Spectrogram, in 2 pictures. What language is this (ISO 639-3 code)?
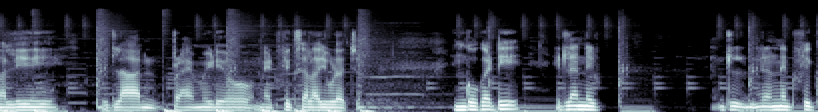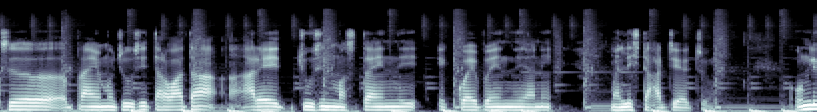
tel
